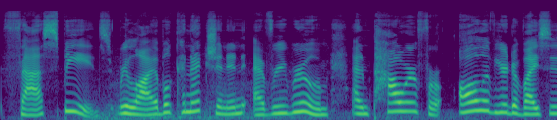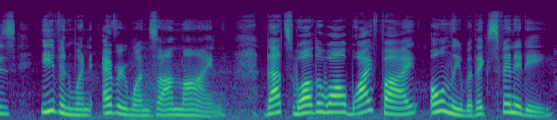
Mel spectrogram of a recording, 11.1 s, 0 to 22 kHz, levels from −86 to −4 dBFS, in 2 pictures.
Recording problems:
animal sounds; faint; throughout; 25 dB below the speech

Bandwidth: 14.5 kHz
